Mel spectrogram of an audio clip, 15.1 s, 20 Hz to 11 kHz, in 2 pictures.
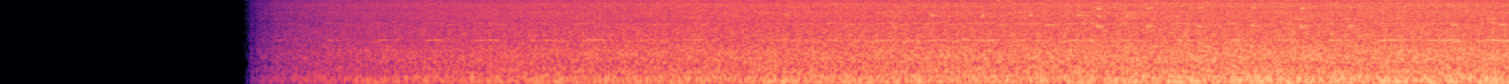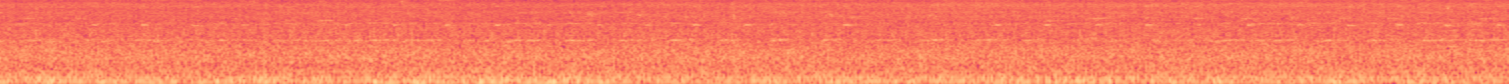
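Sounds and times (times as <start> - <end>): vibrating screen and conveyors running: 3.6 - 15.0.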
